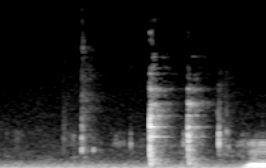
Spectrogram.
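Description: Chopsticks set down on a ceramic plate: two sharp clinks a little over a second in, then a fainter tap.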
